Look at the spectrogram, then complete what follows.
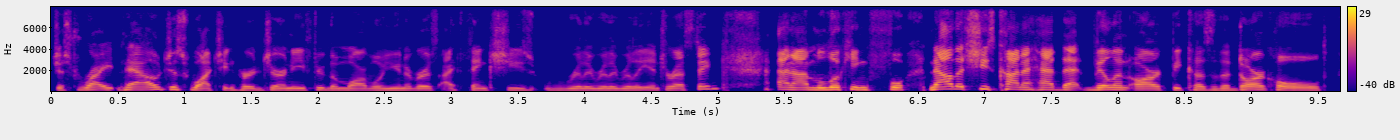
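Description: Woman guest, chatty and excitable, free with profanity, voice jumping high when thrilled; dry, close recording. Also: fairly quick, no room sound. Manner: animated, swears freely, big pitch jumps when excited. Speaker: podcast guest, writer and voice actress. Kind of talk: casual podcast interview.

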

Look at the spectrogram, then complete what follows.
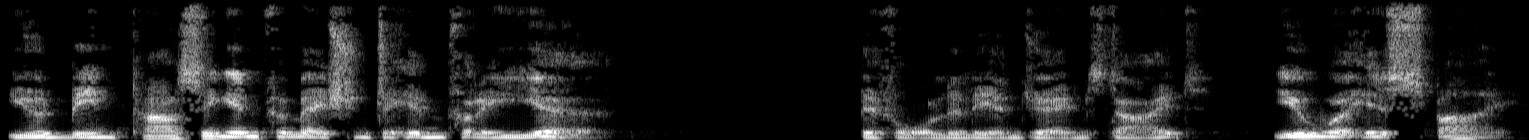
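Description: A man's voice: deep voice, unhurried, fairly bright tone. A man voicing a furious, vengeful man in a storybook, snarling and roaring accusations at a traitor. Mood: furious accusing. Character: furious vengeful man confronting the traitor who betrayed friends.

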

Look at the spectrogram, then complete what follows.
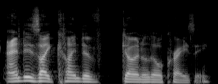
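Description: A man in a casual book discussion, talking in a halting, conversational and appreciative way. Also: medium pitch, fairly bright tone, no room sound.

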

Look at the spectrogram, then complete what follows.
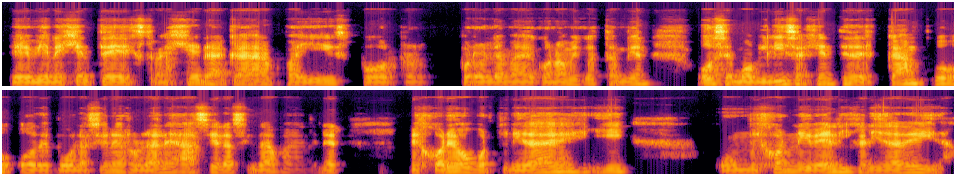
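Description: Chilean male teacher, gravelly mid-range voice, rambling lecture with lots of fillers and check-ins. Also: medium pitch, level tone, moderate pace, fairly bright tone. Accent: Chilean Spanish. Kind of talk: recorded class lecture.

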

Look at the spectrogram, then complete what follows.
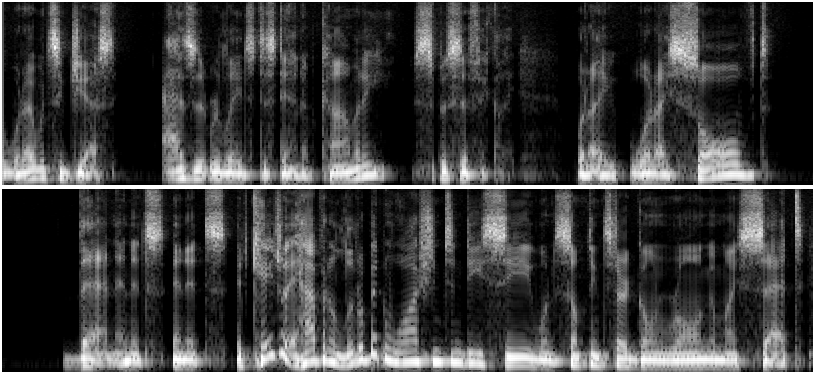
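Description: A man's voice: on the low side, expressive, brisk, a little mellow. A man co-hosting a casual podcast, talking in a rambling, self-deprecating way with many restarts. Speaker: podcast co-host. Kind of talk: casual chat.

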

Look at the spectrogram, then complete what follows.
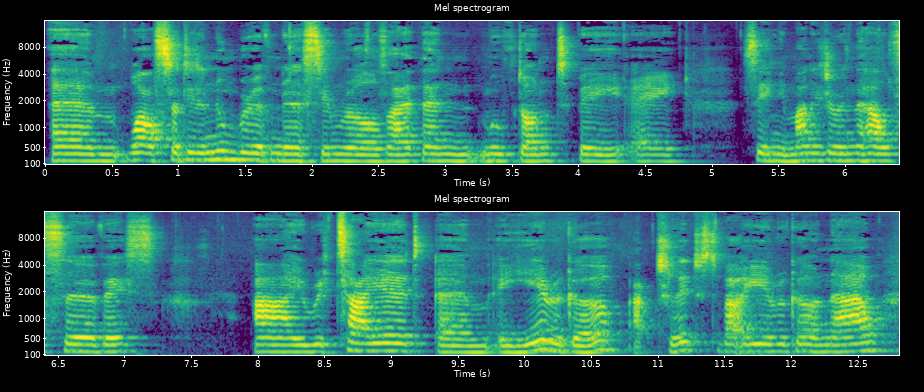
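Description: A middle-aged woman with a Yorkshire accent, a retired nurse and manager chatting with friends, measured and reflective. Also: lowish voice, flat delivery. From England. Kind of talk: casual group chat. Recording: echoey room.

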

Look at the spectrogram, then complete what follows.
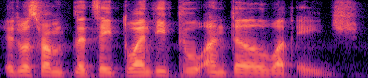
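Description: A man's voice: medium pitch, normal speed. A man from the Philippines chatting casually, teasing his co-host and cutting in with questions. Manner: teasing, animated, interrupts with questions. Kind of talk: casual chat. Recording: dull lo-fi sound.

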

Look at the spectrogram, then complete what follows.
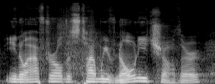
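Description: A man's voice: medium pitch, fast, darkish tone, a little hiss or hum. A man from Canada hosting his own show, talking emphatically with many fillers and restarts into a desk microphone. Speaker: podcast host. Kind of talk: opinionated solo commentary.

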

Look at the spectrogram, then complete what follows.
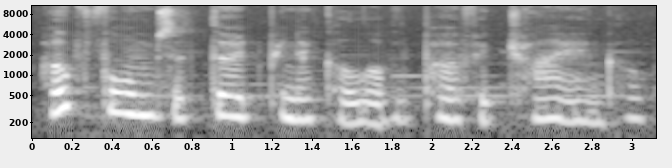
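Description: A woman reading a scripted devotional message in an earnest, measured, encouraging way. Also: fairly high pitch, warm tone. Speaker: devotional reader.

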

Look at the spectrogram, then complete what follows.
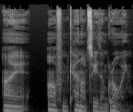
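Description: A man's voice: medium pitch, unhurried, a little mellow, natural voice. A man voicing a grown male Jedi knight who answers politely but evasively. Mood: guarded. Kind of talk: audiobook character voice.

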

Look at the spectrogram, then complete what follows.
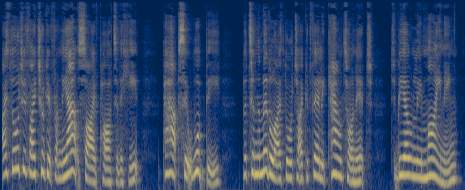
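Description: A woman's voice: a little high, animated, normal speed, pitched above the performer's own voice, close to an everyday voice. Lady doing a stubborn little storybook boy, huffy n earnest, proud, voice goes up and down loads. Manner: earnest, self-justifying, huffy. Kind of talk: storybook character voice.

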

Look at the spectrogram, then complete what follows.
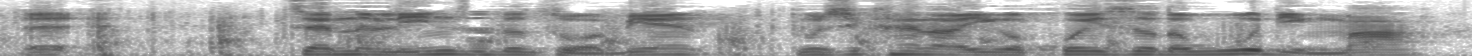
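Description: Man playing chatty coachman over clear noise. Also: fairly high pitch, close to an everyday voice. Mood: gossiping, sympathetic. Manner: chatty, folksy, with drawn-out hesitations. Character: talkative, gossipy, sympathetic male village coachman. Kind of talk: Chinese radio drama acting. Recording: noisy track with clicking sounds.

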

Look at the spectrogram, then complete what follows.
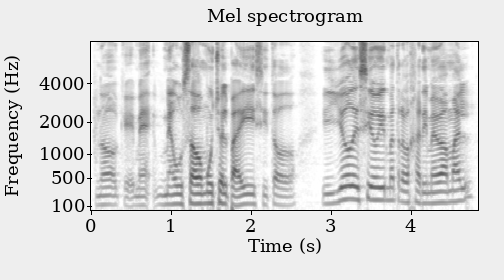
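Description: A man's voice: medium pitch, fairly even intonation, brisk, clear, resonant tone. A man with a Peruvian accent, co-hosting a casual chat in an easygoing, reflective way. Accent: Peruvian Spanish. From Peru.

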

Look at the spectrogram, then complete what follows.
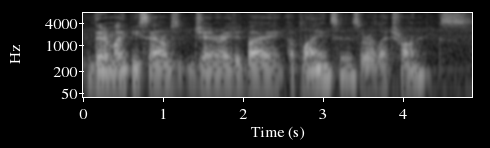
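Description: Guy doing guided meditation, deep voice, really slow and gentle, lots of pauses. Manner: gentle, unhurried, with long pauses.

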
